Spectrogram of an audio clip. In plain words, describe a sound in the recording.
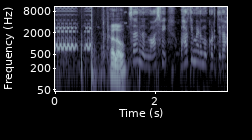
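A man speaks into a telephone.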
